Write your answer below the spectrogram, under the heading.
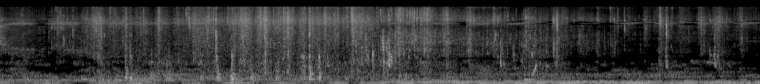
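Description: Water splashing and dripping as live fish are shaken out of a fishing net into a water-filled tank, the fish thrashing at the surface in quick irregular splashes.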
